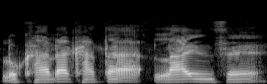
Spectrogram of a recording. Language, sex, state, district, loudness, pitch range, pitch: Bhojpuri, male, Bihar, Muzaffarpur, -17 LUFS, 115-125 Hz, 120 Hz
